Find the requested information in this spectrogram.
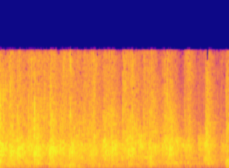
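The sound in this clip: Audience applause welcoming a church pastor at a Sunday service on the first Sunday of Advent: dense, even clapping that stays steady and fairly loud throughout.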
